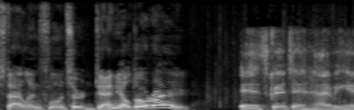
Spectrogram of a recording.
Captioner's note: audience clapping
